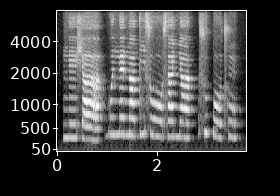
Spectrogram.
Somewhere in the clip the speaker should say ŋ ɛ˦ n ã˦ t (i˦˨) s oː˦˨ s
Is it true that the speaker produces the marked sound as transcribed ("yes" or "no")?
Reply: no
